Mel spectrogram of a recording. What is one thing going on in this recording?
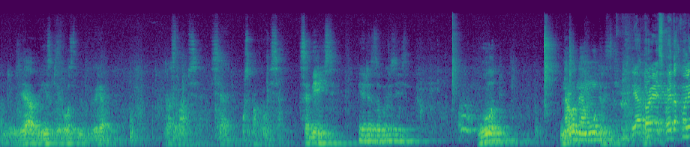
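A middle-aged man speaks with animation close by.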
